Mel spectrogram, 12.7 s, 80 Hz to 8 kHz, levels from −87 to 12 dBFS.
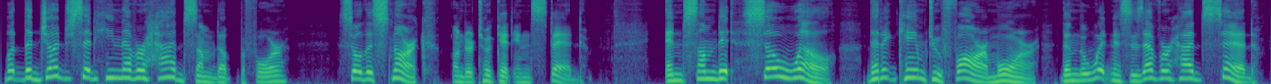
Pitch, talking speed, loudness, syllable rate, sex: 180 Hz, 155 wpm, -18 LUFS, 4.2 syllables/s, male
